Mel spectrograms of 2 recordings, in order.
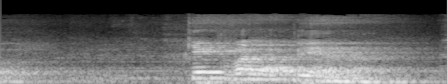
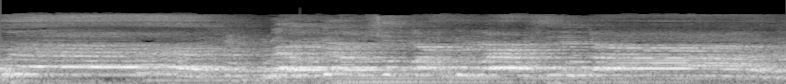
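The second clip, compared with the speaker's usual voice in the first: alarmed shout; 10 semitones higher, much slower than usual. Retold or imitated. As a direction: scream that the boat is sinking. Apostles shouting in the boat. (gritaria de pânico no barco)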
